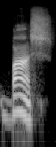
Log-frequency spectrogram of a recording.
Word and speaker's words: বাঁশ: করি তখন হয় বাঁশ যখন চন্দ্রবিন্দু দিব তখন তার উচ্চারণ হবে বাঁশ তাহলে চাঁদ বাঁশ এই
